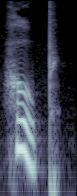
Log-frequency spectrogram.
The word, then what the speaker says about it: hope: 발음 차이가 분명히 있죠. 예, 바라다, 희망은 hope. 요거고, 그 다음에 깡충 뛰어오르다 라고 할 때는 hop. hop. 예, 이렇게 좀 더 짧아지죠. 예, hop, hop. 모음이 좀 달라지죠.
